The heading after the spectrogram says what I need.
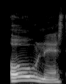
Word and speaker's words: honest: And fijaos, la pronunciación no es honest o honest. It's honest. Honest. Es una A pura y dura. Y la H es muda.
